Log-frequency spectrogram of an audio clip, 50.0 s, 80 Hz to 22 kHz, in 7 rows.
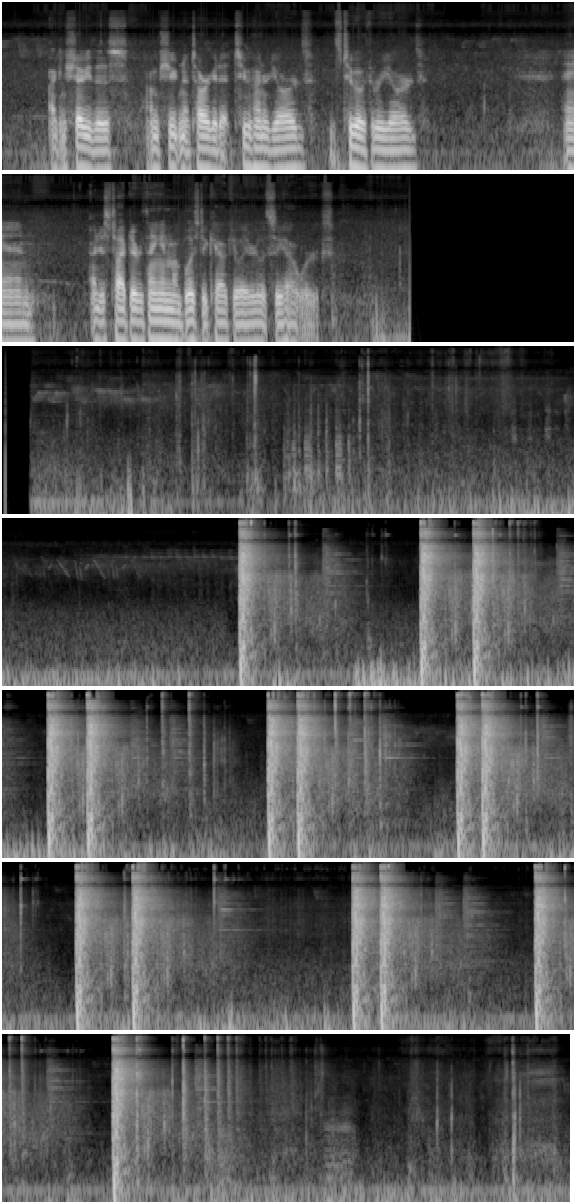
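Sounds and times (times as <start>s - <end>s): rifle shots: 24.4s - 25.8s, 26.7s - 33.7s, 34.3s - 36.1s, 36.7s - 38.7s, 40.1s - 41.8s, 42.4s - 45.9s.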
